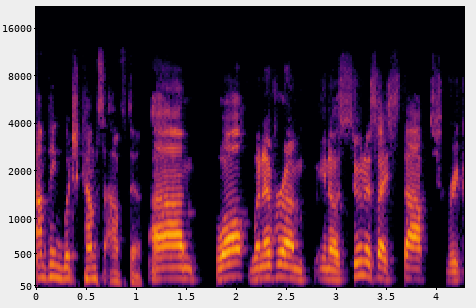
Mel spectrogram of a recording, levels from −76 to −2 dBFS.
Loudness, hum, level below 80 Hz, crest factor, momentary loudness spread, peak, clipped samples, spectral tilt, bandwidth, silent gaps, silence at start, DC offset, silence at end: -21 LUFS; none; -66 dBFS; 16 dB; 8 LU; -6 dBFS; under 0.1%; -4.5 dB/octave; 12 kHz; none; 0 s; under 0.1%; 0 s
